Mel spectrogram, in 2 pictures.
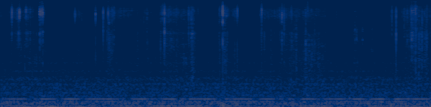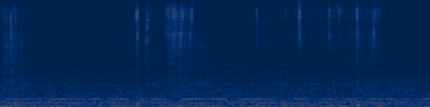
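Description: Long fingernails scratch the top and sides of a large pink Himalayan rock salt lamp with a rough crystal surface. Quiet bursts of dry, bright scratching and crackling come and go with short pauses between them. A faint, steady low hum runs underneath.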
